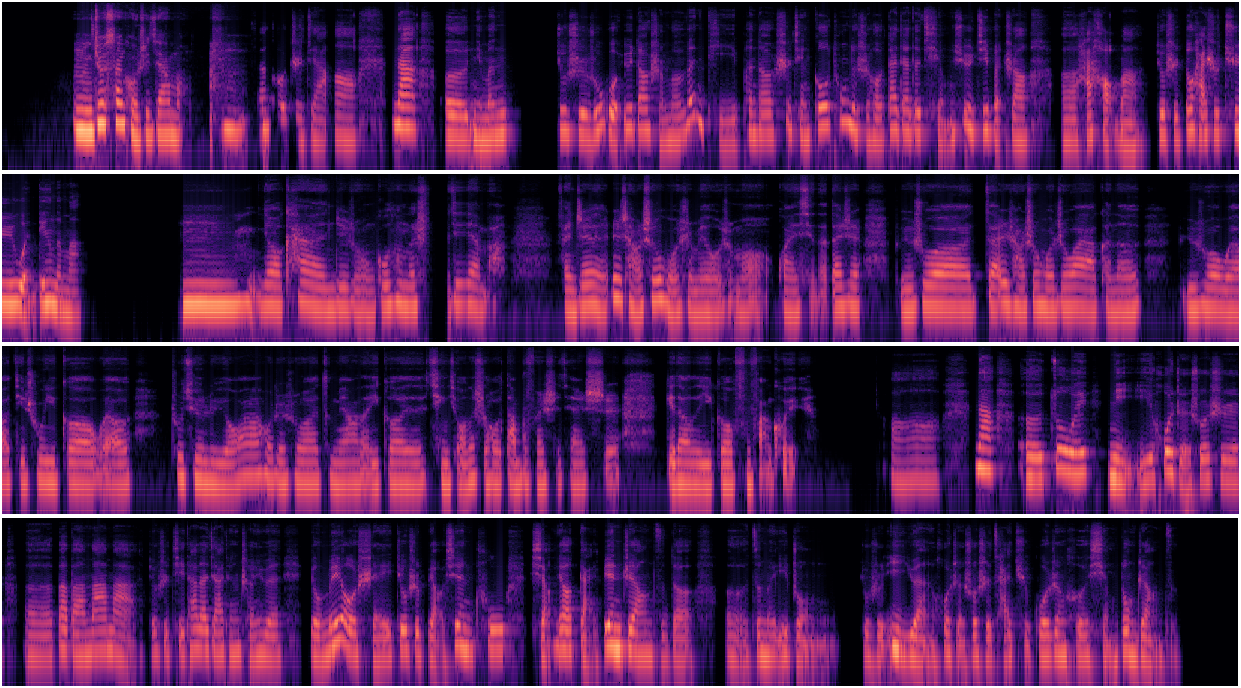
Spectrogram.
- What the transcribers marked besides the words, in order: throat clearing
- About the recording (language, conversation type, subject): Chinese, advice, 我们怎样改善家庭的沟通习惯？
